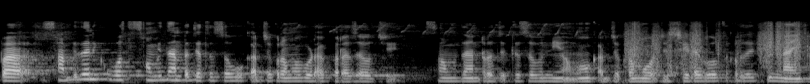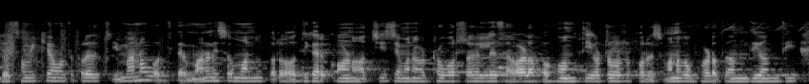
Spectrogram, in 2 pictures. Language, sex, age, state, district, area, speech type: Odia, male, 30-45, Odisha, Malkangiri, urban, spontaneous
